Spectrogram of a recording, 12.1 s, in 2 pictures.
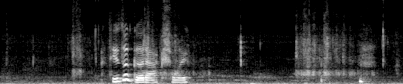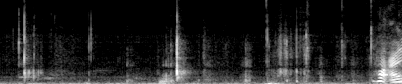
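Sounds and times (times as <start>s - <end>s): person chewing crunchy crackers: 0.4s - 1.6s, 4.4s - 11.8s.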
